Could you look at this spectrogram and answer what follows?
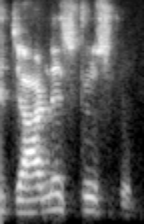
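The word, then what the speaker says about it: Bjarne Stroustrup: C++ 1978 में, है ना, 1978 में जो है C++ आया, इसका इन्वेंटर थे जार्नेस ट्रूस्ट्रुप। जार्नेस ट्रूस्ट्रुप, बी साइलेंट है, जार्नेस ट्रूस्ट्रुप, इन्होंने C++ को इन्वेंट किया।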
